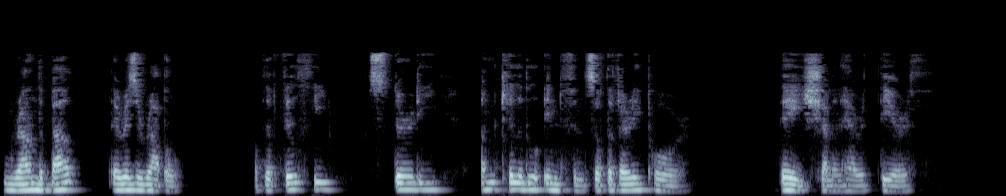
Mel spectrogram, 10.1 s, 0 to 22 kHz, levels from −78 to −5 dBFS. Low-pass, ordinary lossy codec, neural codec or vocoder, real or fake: 7.2 kHz; MP3, 32 kbps; none; real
